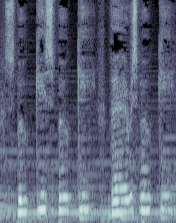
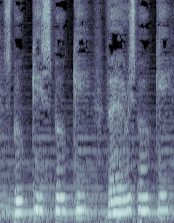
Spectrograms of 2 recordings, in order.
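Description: The two takes are said the same way.

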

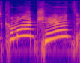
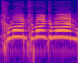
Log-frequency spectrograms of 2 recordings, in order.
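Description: First: Very high, slow, singsong call; inviting, not goading. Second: High, repeated urging; coaxing, goading. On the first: Jamie calling Chance inside, simply inviting. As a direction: invite the dog in sweetly. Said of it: "and not, like, a goading". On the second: Owner trying to get a dog in, coaxing. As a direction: wheedle a reluctant dog indoors. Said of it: "somebody just trying to get him in". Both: Retold or imitated.

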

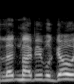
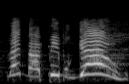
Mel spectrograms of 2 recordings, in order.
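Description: First: A mock grand decree; booming Moses. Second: Much higher, thin and timid; weak mousy voice. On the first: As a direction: proclaim it like a movie prophet. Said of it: "it didn't sound like". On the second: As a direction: squeak it out like a mousy stutterer. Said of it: "It sounded more like". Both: Shown as a demonstration.

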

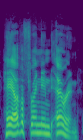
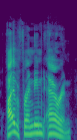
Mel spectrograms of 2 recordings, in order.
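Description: First: Aaron said with a flat E, as in Erin; first Aaron, E vowel like Erin. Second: Aaron with a clear A, as in apple; second Aaron, open A vowel overpronounced. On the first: Host quizzing co-hosts on vowels, first Aaron with an E sound. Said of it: "okay, check this out". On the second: Host quizzing co-hosts on vowels, second Aaron with an A sound. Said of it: "I overpronounced Aaron". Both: Shown as a demonstration.

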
